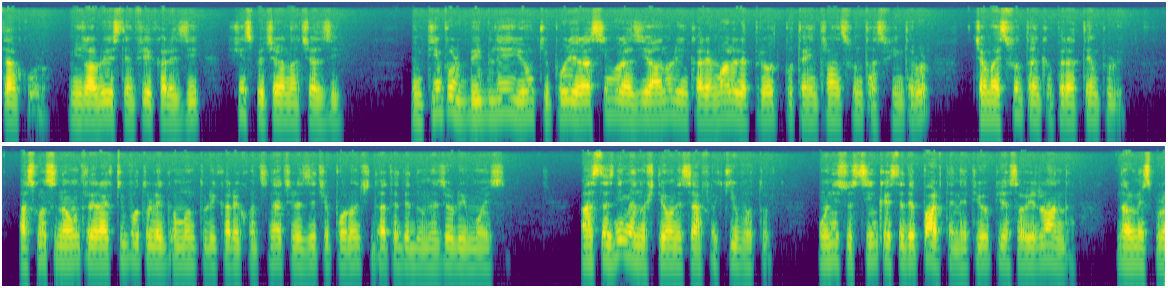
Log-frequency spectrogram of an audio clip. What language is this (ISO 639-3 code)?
ron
